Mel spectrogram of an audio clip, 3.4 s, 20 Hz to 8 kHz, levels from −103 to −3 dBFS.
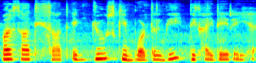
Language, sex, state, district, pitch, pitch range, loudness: Hindi, female, Chandigarh, Chandigarh, 220 Hz, 210-225 Hz, -21 LUFS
